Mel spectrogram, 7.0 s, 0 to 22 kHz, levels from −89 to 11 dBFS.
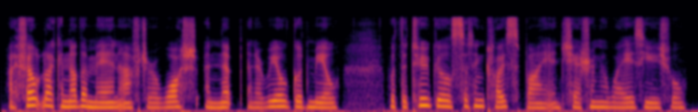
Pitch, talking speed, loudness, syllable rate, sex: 185 Hz, 230 wpm, -21 LUFS, 5.8 syllables/s, female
